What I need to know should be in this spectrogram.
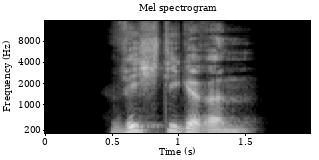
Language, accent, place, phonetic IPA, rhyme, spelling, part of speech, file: German, Germany, Berlin, [ˈvɪçtɪɡəʁəm], -ɪçtɪɡəʁəm, wichtigerem, adjective, De-wichtigerem.ogg
- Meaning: strong dative masculine/neuter singular comparative degree of wichtig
